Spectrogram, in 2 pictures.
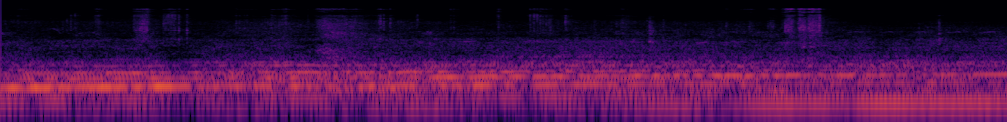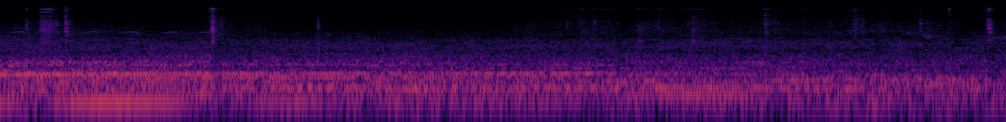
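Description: Steady low drone of a running motor-vehicle engine, with a few faint clicks on top.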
